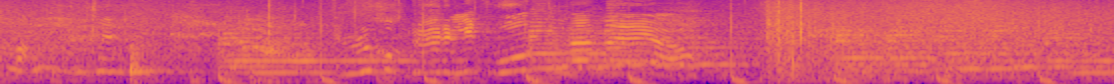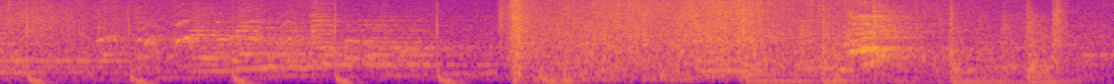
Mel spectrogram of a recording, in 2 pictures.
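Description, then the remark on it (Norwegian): A couple of loud splashes as children jumping many times from a diving tower plunge into pool water, with excited children's voices and a steady, rhythmic musical beat running underneath throughout. “… hopper ikke bare én og to ganger. De hopper mange ganger.”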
